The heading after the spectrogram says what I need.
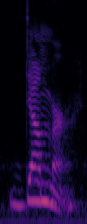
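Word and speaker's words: dumber: the suffix er dummer so again the B is silent when the m and b is at the end of a root we can still add a suffix and have the B be silent these two letter O's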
